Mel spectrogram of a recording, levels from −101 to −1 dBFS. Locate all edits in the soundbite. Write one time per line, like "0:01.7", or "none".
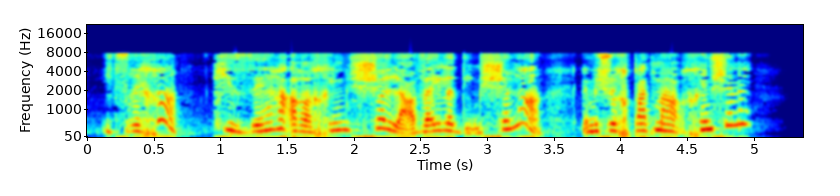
0:03.6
